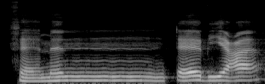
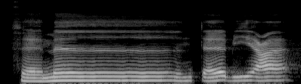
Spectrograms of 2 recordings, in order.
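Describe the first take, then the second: First: The tongue touches the palate, giving a clear n. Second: The tongue stays far away, like a long vowel. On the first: "c'est de toucher le palais" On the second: "trop éloigner la langue du palais ... comme si on prononçait un med"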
